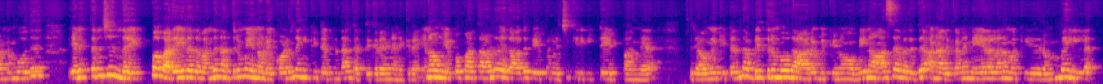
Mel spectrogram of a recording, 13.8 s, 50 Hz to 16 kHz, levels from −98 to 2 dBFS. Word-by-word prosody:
பண்ணம்போது, 235 -2 -3 0.5
எனக்கு 280 +3 +3
தெரிஞ்சு, 330 +3 +3
இந்த 255 -3 +5
இப்ப 230 +10 +2
வரையுறத 260 +1 +5
வந்து 285 +5 +2
நான் 270 -1 -1
திரும்ப 300 +2 0
என்னோட 245 -4 0
கொழந்தைகள் 275 +3 0
கிட்ட 245 -2 -10
இருந்து 225 +2 -12
தான் 250 -1 -5
கத்துகிறேன்னு 215 0 -5
நெனைக்கிறன். 205 +1 -11
ஏன்னா, 280 +1 +3
அவங்க 270 -2 +4
எப்ப 260 +2 -3
பாத்தாலும் 255 +3 +1
ஏதாவது 230 0 -1
பேப்பர 230 0 -6
வைச்சு 220 +5 -12
கிறுக்கிட்டே 225 0 -11
இருப்பாங்க. 205 -3 -9 0.6
சரி, 220 -1 -6
அவங்ககிட்ட 230 +2 -4
இருந்து 285 +7 +1
அப்டியே 275 -3 0
திரும்பவும் 280 0 +6
அத 230 - +3
ஆரம்பிக்கணும் 225 -1 -7
அப்டின்னு 255 +4 +1
ஆச 240 +1 -2 0.2
வருது. 255 +3 +1
ஆனா, 245 - -2
அதுக்கான 225 +3 -4
நேரம் 235 +1 -3
எல்லாம் 240 +1 -3
நமக்கு 230 -1 -8 0.2
ரொம்ப 245 +6 -1 0.2
இல்ல. 235 0 -5
235 Hz, 185 wpm, -19 LUFS, 225-265 Hz, 0.6 s, திரும்பவும்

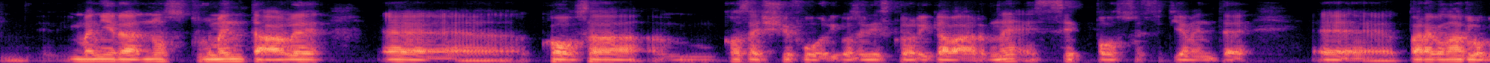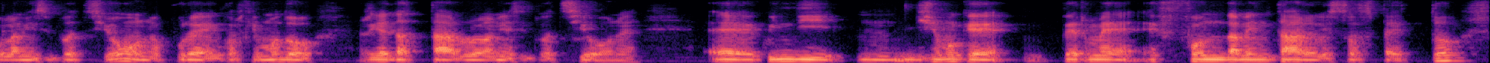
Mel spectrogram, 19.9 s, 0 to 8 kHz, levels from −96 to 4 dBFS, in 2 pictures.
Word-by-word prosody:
uhm, - - -15 0.3
in 100 - -3
maniera 100 -1 +4
non 100 0 +1
strumentale, 95 -3 +3 0.3
ehm, 85 -4 -1
cosa 85 -2 +2
mhmm, 165 -1 -15
cosa 95 -1 -2
esce - - -5
fuori, 75 - -4
cosa 85 +1 -4
riesco 85 -1 -3
a - - +2
ricavarne, - - +1
e - - -9
se - - -7
posso 85 0 -4
effettivamente, 80 -1 -5 0.4
ehm, - - -2
paragonarlo 90 -1 +4
con 80 - -4
la 80 - +1
mia 80 0 0
situazione, 80 0 -2
oppure 85 -3 0
in 80 - -5
qualche 80 0 -9
modo 85 -1 0 0.2
riadattarlo 85 -2 +1
alla 80 0 0
mia 80 -1 -2
situazione. 70 -3 -7 0.4
Ehm, 90 -2 +2
quindi, 95 -2 +2
mhmm, 170 -2 -4
diciamo 100 - -1
che, 85 -3 +1
uhm, - - -21
per - - -1
me 90 -3 +1
è - - -10
fondamentale 90 -3 +3
questo 80 -1 -6
aspetto, 125 +1 -4
90 Hz, 135 wpm, -22 LUFS, 80-95 Hz, 0.4 s, maniera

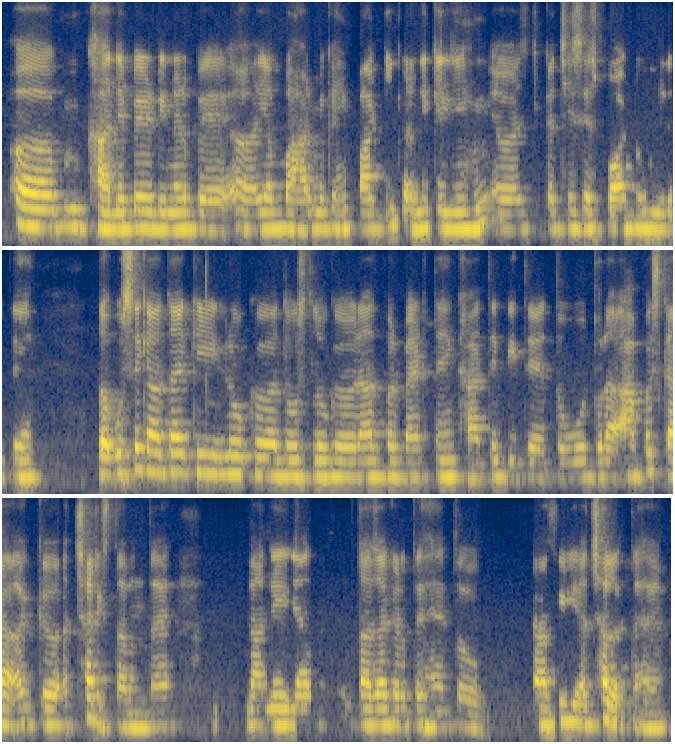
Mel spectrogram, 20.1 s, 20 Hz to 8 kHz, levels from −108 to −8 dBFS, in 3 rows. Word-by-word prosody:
उम, 175 -2 +5
खाने 155 -2 +5
पे 165 0 +2
डिनर 155 0 +1
पे 155 -1 -1 0.2
अ, 155 -3 -2
या 160 0 +2
बाहर 150 -2 0
में 155 0 -3
कहीं 160 0 -4
पार्टी 155 +3 -2
करने 160 -1 0
के 170 - +2
लिए 160 0 +2
ही 170 - +4
अ, 150 0 -4
स 155 - -14
एक 160 - -15
अच्छे 160 +1 -6
से 160 0 0
स्पॉट 155 0 +2
ढूँढ 160 0 +1
लेते 155 +1 -4
हैं। 155 0 -2 0.6
तो - - +9 0.2
उससे 190 +5 +5
क्या 215 -2 +5
होता 200 0 +2
है 195 0 +5
कि 195 - 0 0.2
लोग 180 -1 -2 0.3
दोस्त 160 -1 -2
लोग 155 0 0 0.2
रात 155 +1 0
भर 160 -1 -2
बैठते 150 +1 -6
हैं, 160 0 0
खाते-पीते 155 0 -7
हैं 145 -1 -8
तो 150 - -9
वो 155 0 -6
थोड़ा 155 -1 0
आपस 200 +5 -2
का 160 - +8 0.2
एक 165 0 -10 0.2
अच्छा 170 +6 +2
रिश्ता 140 -7 -3
बनता 135 +1 -3
है। 145 - -4 0.5
पुरानी 155 0 -2
यादें 155 0 -2 0.3
ताज़ा 155 0 +4
करते 150 0 -5
हैं 145 0 -6
तो 140 -3 -9 0.6
काफ़ी 160 +4 +2
अच्छा 160 +6 +5
लगता 145 -8 -1
है। 135 0 -2
155 Hz, 175 wpm, -19 LUFS, 150-165 Hz, 0.6 s, तो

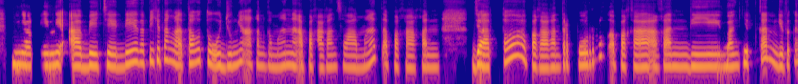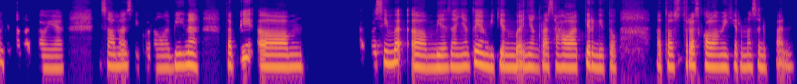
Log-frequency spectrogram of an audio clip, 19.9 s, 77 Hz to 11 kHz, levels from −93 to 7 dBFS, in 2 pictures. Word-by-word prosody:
tinggal 245 -2 +4
pilih 235 +1 +3 0.2
A,B,C,D, 230 0 +3 0.2
tapi 270 +3 -2
kita 320 +1 0
nggak 255 - +2
tau 265 +2 +4
tuh 265 -3 +2
ujungnya 235 +5 0
akan 235 -1 -4
kemana, 225 +2 -3
apakah 215 -1 -3
akan 215 0 -4
selamat, 215 - -2
apakah 220 -3 -4
akan - - -21
akan 210 - -2 0.6
jatuh, 245 - +6 0.2
apakah 210 -2 +2
akan 215 0 -1
terpuruk, 260 +11 -1
apakah 220 -1 +1 0.2
akan 220 +2 +1 0.2
dibangkitkan, 225 +5 +1
gitu 225 - 0
kan, 285 - -5
kita 275 - -39
nggak - - -13
tau 205 - -7
ya, 200 - -5 0.6
sama 225 -1 -1
sih - - -29
kurang 210 -1 -13
lebih. 230 +3 -2
Nah, 235 -1 +4 0.4
tapi, 235 +8 -2 0.2
mmm, 220 0 +2 0.8
apa 250 -10 -22
sih 275 - -2
Mbak, 285 - +2
mmm, 215 -2 +2
biasanya 215 +1 -1
tuh 270 - +3
yang 230 - +1
bikin 220 +1 -2
banyak 220 -3 -1
rasa 220 0 -6
khawatir 210 +3 +1
gitu, 200 - -7 0.6
atau 225 - -2
stres 235 - -1
kalau 220 -2 +2
mikir 215 +1 -5
masa 215 +1 -6
depan? 230 - -9
225 Hz, 165 wpm, -23 LUFS, 215-240 Hz, 0.8 s, jatuh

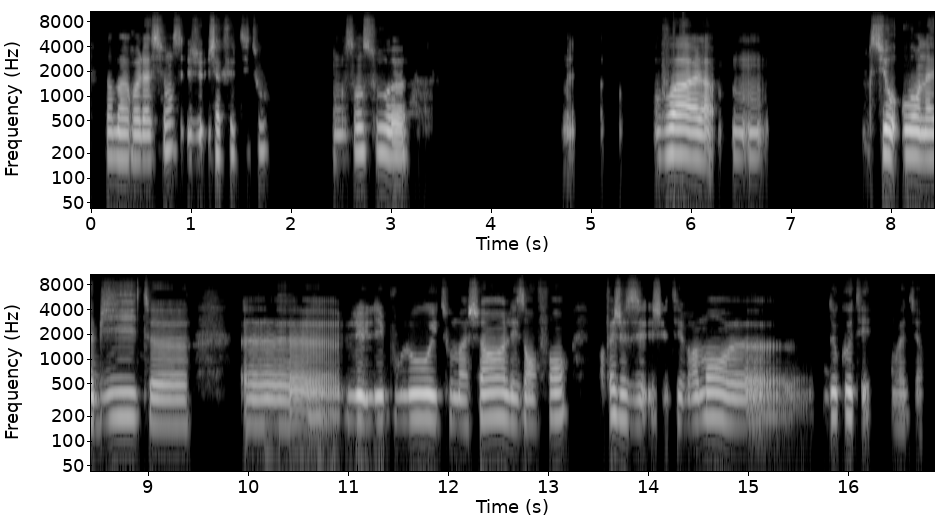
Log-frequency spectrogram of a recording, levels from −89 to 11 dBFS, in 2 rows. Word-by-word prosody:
dans 185 - -2
ma 180 -1 +2
relation, 170 +5 0
c 235 - -10
je 340 +1 -6
j'acceptais 200 - -5
tout. 215 +2 -13 0.7
Dans 340 - -8
le 345 - -10
sens 210 -8 -3
où 205 -2 +2
heu - - +3 1.6
oui. 390 -1 -12 0.8
Voilà, 190 - +7 0.2
mmh 365 0 -5
mh. 365 - -8 1.1
Sur 400 +1 +5
où 190 - +6
on 185 -1 +7
habite, 185 +2 -1
heu 160 -1 -2 0.6
heu, 160 - -4
les 360 -1 +2
les 355 +1 0
boulots 375 +2 +3
et 360 - +1
tout 270 - -14
machin, 190 +4 0
les 175 -3 -4
enfants, 195 +6 -5 0.3
en - - -19
fait 210 - -3
je 190 - -1
faisais 165 -3 -5
j'étais 365 - -10
vraiment, 185 +3 -1
heu, 165 -1 -4 0.6
de 395 - +1
côté, 395 +1 -3 0.2
on - - -18
va - - -12
dire. - - -21
195 Hz, 150 wpm, -22 LUFS, -, 1.6 s, Voilà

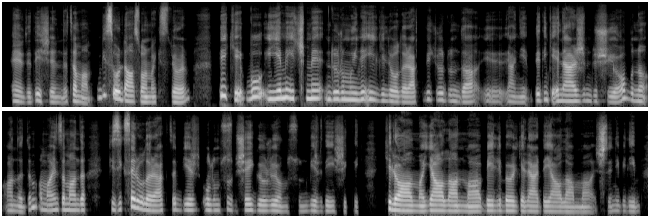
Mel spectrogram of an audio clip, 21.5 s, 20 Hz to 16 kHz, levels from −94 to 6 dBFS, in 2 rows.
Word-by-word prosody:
Evde 145 -5 -6
de 190 - 0
iş 165 -3 -5
yerinde. 140 -1 -6
Tamam. 155 -7 -2
1 280 +6 -5
soru 230 -9 +8
daha 165 -3 +4
sormak 145 -2 -2
istiyorum. 140 - -2 0.5
Peki, 315 - +3
bu 270 +6 +3
yeme 245 +3 +6
içme 245 +1 +2
durumuyla 210 -1 +2
ilgili 185 -6 -3
olarak 145 -2 -1
vücudunda, 170 -8 -5
ııı, 155 -3 -13
yani, 145 -2 -9
dedin 185 +3 -3
ki, - - -3
"enerjim 170 0 +1
düşüyor." 150 - -3
Bunu 165 -5 -5
anladım 155 - -6
ama 170 -3 -5
aynı 170 +2 -2
zamanda 170 -1 0 0.4
fiziksel 190 +8 +4
olarak 160 -5 +1
da 170 -2 -7
bir 170 0 -3
olumsuz 165 +1 -7
bir - - -28
şey 170 +2 -1
görüyor 150 -2 -3
musun? 140 +2 -16
Bir 145 -3 -8
değişiklik, 140 -2 -10 0.4
kilo 175 -5 +7
alma, 150 -2 +4
yağlanma, 145 -3 +1
belli 155 -1 -3
bölgelerde 140 -2 -1
yağlanma, 130 -2 -4
işte, 135 +1 0
ne 150 - -15
bileyim, 140 -2 -11
155 Hz, 135 wpm, -22 LUFS, 145-180 Hz, 0.5 s, soru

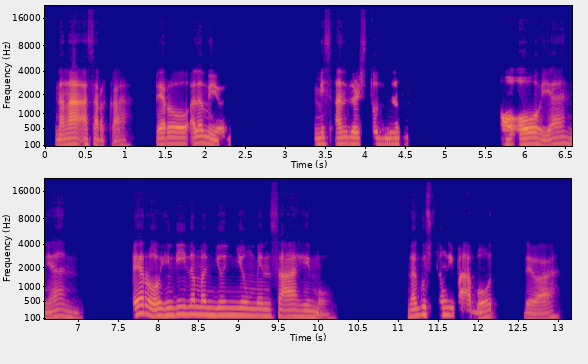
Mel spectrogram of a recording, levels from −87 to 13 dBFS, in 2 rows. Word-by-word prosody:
nang-aasar 115 -3 +5
ka, 95 +1 -7 0.3
pero 130 +1 +2
alam 150 0 +2
mo 140 - 0
yun 100 0 -4 1.1
misunderstood 130 +1 -1
lang. 130 +1 -3 1.2
Oo, 120 +3 +5
'yan, 125 +4 -3
'yan. 115 -3 -6 0.6
Pero 180 -7 +4
hindi 165 +3 0
naman 175 -2 0
yun 165 0 -1
yung 160 -1 -1
mensahe 140 -3 -1
mo 95 -4 -8 0.8
na 145 +3 -2
gustong 170 0 -4
ipaabot, 135 -5 -2 0.3
'di 105 -1 -6
ba? 105 +6 -5
130 Hz, 105 wpm, -24 LUFS, 120-150 Hz, 1.2 s, nang-aasar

